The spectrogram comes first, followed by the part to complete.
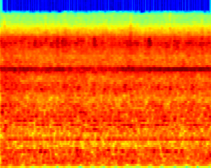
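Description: Steady hum and hiss of aquarium pumps and filtration running, with a thin high whine held throughout.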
